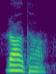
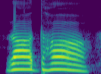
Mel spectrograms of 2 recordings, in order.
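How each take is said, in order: First: Said in the usual way. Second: Louder call to someone far away, Radha held long. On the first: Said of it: "प्लुत स्वरों का प्रयोग किसी को पुकारने में". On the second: Shown as a demonstration. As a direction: call Radha across a distance. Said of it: "दूर है कोई व्यक्ति और उसको हम आवाज़ लगा रहे हैं". (दूर खड़े व्यक्ति को राधा कहकर लंबी पुकार)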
